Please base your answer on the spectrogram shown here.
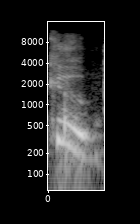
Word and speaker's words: Kubb: Like tube, but Coob.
